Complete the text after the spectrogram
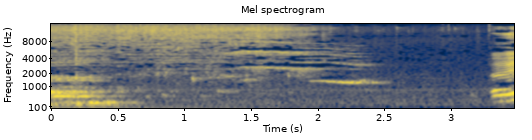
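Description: Fountain jets hiss and splash water.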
